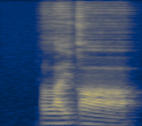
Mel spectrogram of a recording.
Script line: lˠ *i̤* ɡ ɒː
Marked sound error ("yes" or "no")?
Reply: yes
